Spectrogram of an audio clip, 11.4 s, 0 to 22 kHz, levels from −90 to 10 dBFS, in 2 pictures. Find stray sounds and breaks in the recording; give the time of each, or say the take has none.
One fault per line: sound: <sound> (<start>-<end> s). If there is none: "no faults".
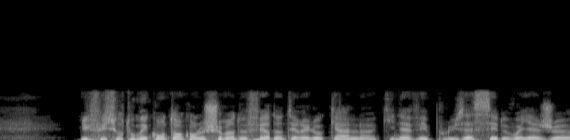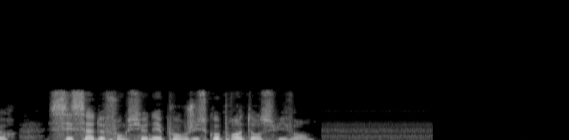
no faults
